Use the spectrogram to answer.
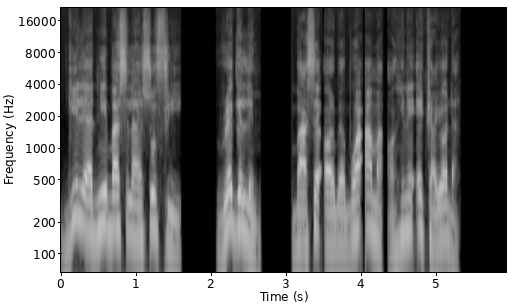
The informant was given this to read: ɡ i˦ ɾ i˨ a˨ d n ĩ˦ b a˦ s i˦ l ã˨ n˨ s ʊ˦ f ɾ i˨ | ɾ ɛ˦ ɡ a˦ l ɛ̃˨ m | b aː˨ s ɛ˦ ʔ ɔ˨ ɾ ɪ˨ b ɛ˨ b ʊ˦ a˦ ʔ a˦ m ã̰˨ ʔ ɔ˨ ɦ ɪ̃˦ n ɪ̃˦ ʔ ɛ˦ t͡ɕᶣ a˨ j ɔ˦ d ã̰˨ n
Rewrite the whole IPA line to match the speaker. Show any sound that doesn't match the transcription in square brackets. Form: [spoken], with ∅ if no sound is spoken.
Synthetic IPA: ɡ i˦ [l] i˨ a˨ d n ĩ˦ b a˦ s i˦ l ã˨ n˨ s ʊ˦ f ɾ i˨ | ɾ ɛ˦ ɡ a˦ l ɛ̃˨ m | b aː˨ s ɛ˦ ʔ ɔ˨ ɾ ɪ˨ b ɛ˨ b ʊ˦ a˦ ʔ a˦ m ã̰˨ ʔ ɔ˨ ɦ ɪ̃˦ n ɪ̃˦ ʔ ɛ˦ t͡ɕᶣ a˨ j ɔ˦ d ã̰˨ n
